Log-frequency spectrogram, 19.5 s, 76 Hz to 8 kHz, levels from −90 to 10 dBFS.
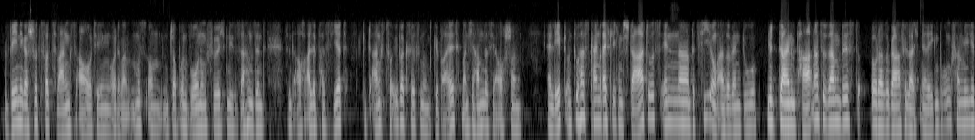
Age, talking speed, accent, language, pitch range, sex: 40-59, 170 wpm, German, German, 120-140 Hz, male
